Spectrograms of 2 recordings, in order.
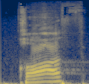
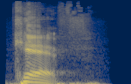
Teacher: Al-Qaf is pronounced by making the back of the tongue touches a soft palate, while kaf from both soft and hard palate.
